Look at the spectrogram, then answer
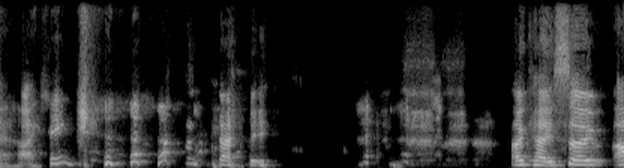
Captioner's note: laughing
